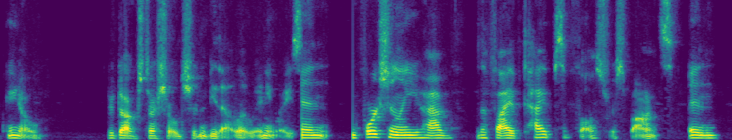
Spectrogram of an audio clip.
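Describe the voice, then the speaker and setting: Woman dog trainer, raspy-edged fry, dry close mic; blunt, frustrated, restarts a lot. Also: low-pitched, darkish tone, dry recording. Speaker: scent work dog trainer. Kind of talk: casual unscripted talk to camera.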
